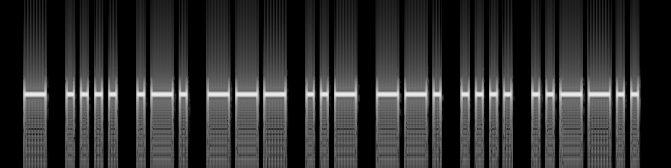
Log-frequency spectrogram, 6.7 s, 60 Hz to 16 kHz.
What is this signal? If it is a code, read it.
Morse code, heard as a keyed tone, about 17 wpm, 700 Hz. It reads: THROUGH?
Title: Sentences from Top 1000 Words - Review Part 6 - 17wpm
